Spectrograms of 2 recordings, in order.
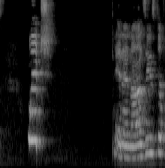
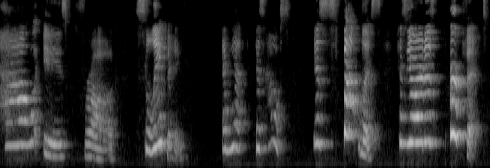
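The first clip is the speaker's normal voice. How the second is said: rising higher and louder in amazement; amazed spider; 10 semitones higher, 10 dB louder than usual. Acted. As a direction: marvel more with each line. Anansi marvels at Frog's house.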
